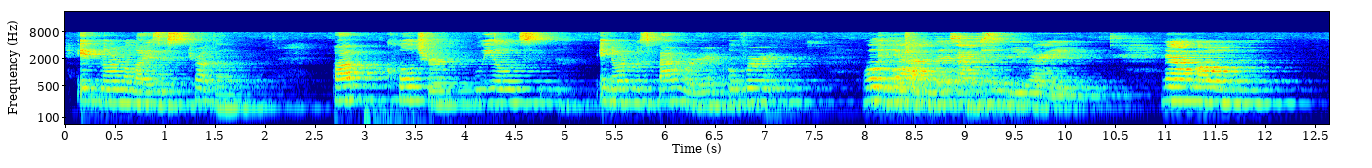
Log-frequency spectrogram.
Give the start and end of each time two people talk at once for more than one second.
8.1-9.3

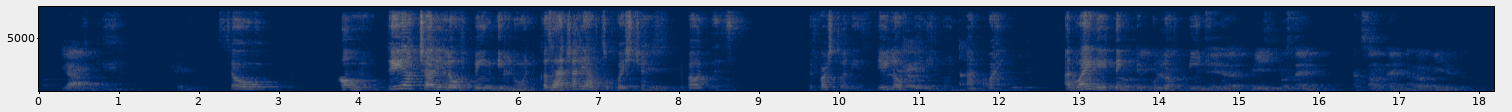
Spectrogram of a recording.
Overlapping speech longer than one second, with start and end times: 13.5-14.9

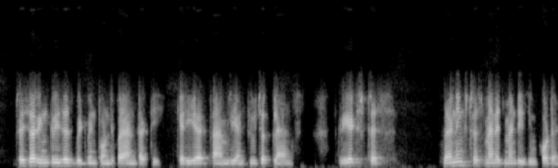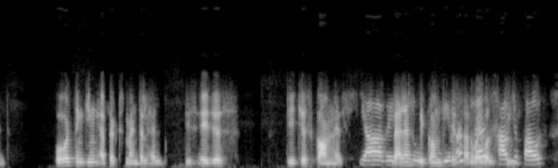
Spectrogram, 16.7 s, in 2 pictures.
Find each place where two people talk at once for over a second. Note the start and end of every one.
14.2-16.1

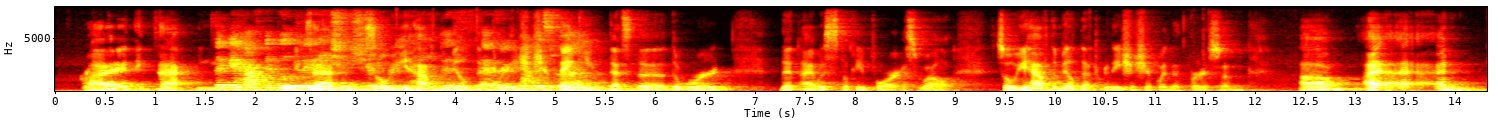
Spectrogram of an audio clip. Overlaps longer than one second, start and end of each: 2.4-5.3

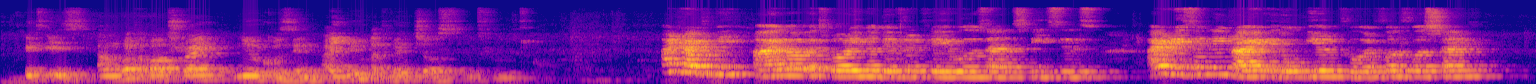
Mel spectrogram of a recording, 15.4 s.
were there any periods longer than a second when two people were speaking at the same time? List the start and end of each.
none

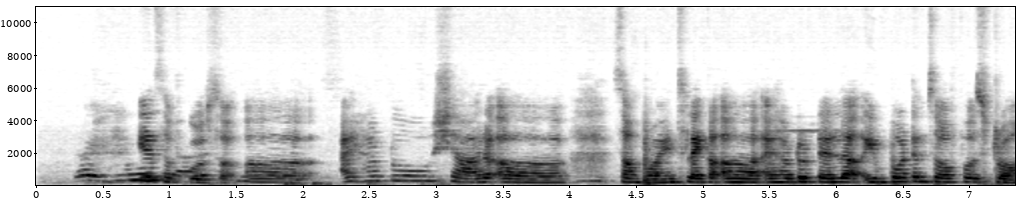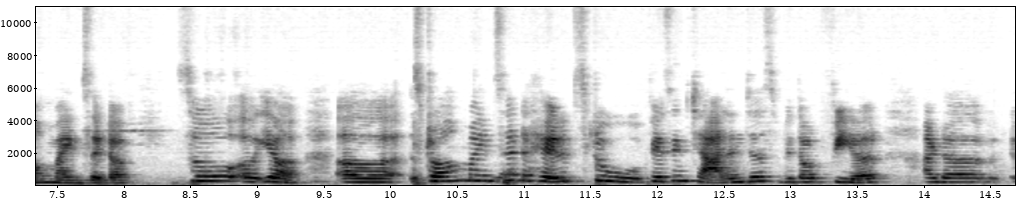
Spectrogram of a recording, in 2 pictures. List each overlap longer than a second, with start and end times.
0.8-2.0

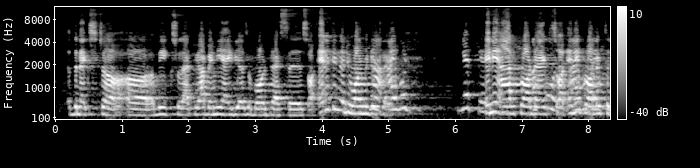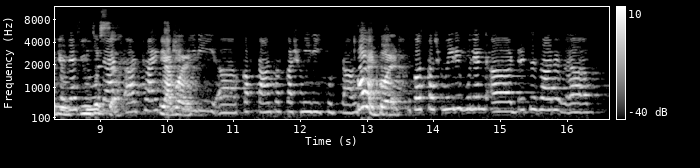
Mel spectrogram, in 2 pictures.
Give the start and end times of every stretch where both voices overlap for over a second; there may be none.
7.2-9.3

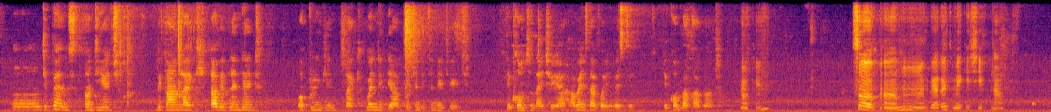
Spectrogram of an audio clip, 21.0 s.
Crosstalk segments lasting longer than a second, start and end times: none

